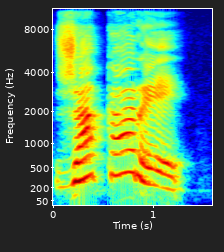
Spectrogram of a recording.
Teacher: sorte for é justamente Então esta palavra ela é oxítona porque oxítona porque a sílaba mais forte é a última sílaba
